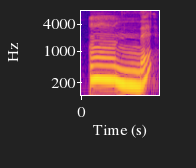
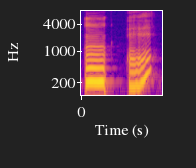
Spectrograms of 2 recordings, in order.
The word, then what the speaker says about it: on est: So you heard me pronounce on est and vous êtes, and not on est, vous êtes. It would simply be too many vowel sounds together.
